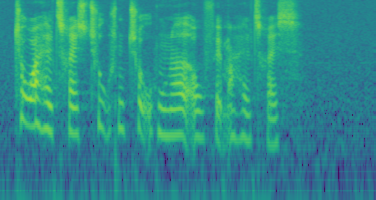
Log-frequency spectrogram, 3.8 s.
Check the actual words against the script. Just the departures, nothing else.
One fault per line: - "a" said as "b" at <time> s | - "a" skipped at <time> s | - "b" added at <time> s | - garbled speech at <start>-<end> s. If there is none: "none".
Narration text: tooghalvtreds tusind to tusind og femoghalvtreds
- "tusind" said as "hundrede" at 1.6 s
